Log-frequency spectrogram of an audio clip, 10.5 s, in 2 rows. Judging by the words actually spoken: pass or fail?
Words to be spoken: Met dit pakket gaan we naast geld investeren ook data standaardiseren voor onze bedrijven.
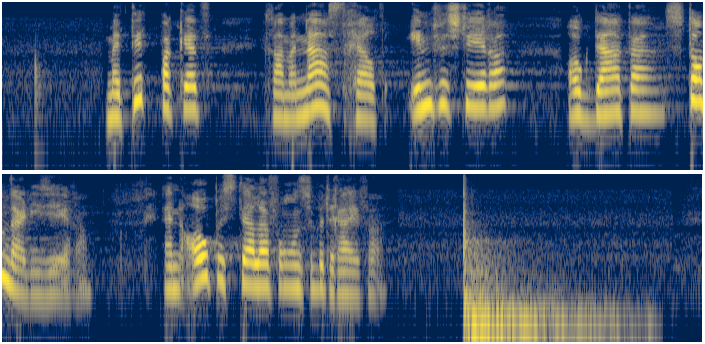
fail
